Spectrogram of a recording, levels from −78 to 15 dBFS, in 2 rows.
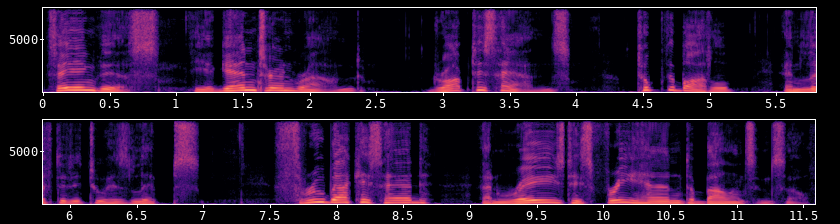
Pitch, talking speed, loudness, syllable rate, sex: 165 Hz, 155 wpm, -18 LUFS, 4.3 syllables/s, male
